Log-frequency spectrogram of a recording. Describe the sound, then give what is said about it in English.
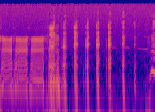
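An owl calls three times in quick, rising, tonal hoots, followed by a rapid run of sharp, rhythmic bursts and a final short call, fairly loud with no talking. “No, that's an owl.”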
